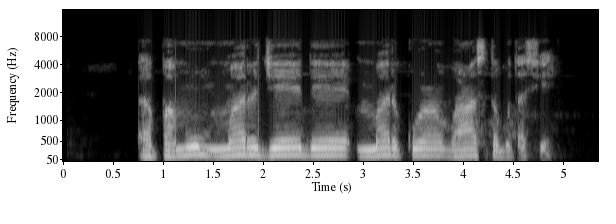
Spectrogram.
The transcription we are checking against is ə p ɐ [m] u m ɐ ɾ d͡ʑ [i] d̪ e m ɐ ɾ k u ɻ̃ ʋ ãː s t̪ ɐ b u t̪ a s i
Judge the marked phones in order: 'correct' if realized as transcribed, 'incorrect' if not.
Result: correct, incorrect

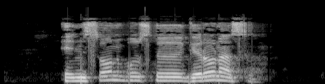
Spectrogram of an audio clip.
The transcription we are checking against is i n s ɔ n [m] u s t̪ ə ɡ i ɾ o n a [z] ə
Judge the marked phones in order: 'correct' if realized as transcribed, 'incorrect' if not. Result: incorrect, incorrect

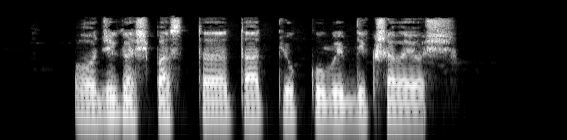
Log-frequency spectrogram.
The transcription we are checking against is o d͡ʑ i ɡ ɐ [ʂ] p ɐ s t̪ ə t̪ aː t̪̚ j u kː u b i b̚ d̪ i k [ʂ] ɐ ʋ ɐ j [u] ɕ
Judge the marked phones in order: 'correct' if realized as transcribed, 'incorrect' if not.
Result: incorrect, correct, incorrect

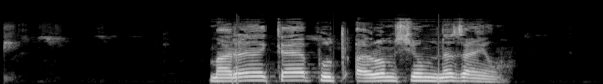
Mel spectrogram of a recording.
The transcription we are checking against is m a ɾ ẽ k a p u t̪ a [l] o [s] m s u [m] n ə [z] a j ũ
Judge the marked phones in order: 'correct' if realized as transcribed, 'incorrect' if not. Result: incorrect, incorrect, correct, correct

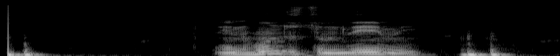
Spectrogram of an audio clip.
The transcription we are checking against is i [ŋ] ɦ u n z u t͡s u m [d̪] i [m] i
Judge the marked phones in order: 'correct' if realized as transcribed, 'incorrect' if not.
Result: incorrect, correct, correct

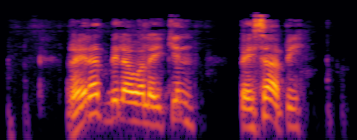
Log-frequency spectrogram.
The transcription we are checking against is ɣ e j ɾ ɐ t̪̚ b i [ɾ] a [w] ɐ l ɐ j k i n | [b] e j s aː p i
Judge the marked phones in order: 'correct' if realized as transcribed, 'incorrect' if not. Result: incorrect, correct, incorrect

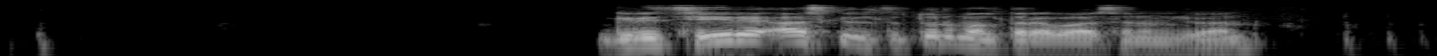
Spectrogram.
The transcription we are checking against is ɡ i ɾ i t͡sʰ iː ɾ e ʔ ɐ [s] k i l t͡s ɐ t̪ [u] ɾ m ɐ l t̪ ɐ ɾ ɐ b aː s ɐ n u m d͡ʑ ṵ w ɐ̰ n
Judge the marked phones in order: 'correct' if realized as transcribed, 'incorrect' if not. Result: correct, correct

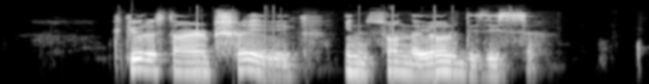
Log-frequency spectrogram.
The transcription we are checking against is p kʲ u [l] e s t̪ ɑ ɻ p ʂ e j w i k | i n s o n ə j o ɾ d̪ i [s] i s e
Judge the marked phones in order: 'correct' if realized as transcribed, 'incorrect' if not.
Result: incorrect, incorrect

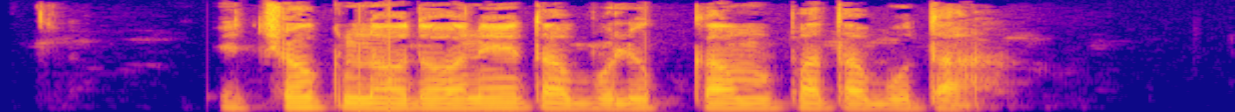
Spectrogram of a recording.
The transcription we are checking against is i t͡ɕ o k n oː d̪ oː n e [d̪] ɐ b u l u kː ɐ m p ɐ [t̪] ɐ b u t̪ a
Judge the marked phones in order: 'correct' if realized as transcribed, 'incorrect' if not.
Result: incorrect, correct

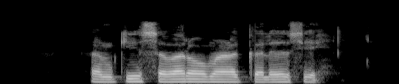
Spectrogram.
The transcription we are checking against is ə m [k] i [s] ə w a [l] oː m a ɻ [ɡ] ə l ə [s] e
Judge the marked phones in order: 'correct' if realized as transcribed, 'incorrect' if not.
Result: correct, correct, incorrect, incorrect, correct

